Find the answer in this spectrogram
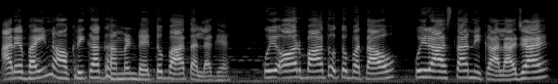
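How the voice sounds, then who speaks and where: A meddling neighbourhood auntie, played by a woman, high and bright in voice. She coaxes and pries like a matchmaker in a cartoon story, over soft music. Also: moderate pace. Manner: coaxing, nosy. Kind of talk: Hindi cartoon story acting.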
